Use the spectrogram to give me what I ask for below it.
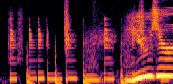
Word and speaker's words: user: User experience. UX. User. User. You start with the word you and then you shift to the z sound.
